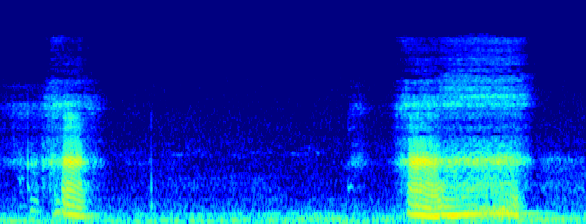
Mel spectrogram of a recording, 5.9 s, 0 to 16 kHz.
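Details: Sleep snoring recorded on 2025/04/07: two rough, throaty sleep breaths with a vibrating flutter, separated by quiet. Consistent with snoring.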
